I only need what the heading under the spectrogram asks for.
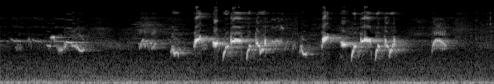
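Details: Red-whiskered bulbul singing in captivity, Thai competition styles including doubled '23 counted notes', master pattern, lak wai and Pa La-u song, used as a copy model: liquid whistled phrases with downward slurs, repeated in two clear warbling runs.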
